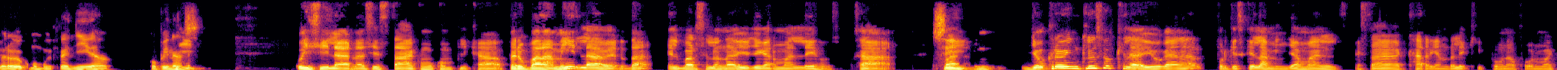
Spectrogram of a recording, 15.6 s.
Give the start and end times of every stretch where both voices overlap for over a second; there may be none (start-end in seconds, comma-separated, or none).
none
